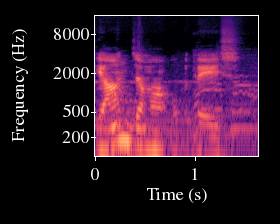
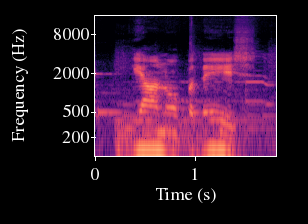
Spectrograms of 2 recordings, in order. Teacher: ज्ञान में अ और उपदेश में उ और इन दोनों को जब जोड़ा गया तो ओ बना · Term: गुण संधि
